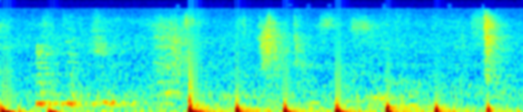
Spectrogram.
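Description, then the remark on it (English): A faint, muffled heartbeat thumps low and steady, a quick regular pulse that emerges after a brief murky stretch and continues to the end, with no voices. “Now, I'm barely getting heartbeat here.”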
